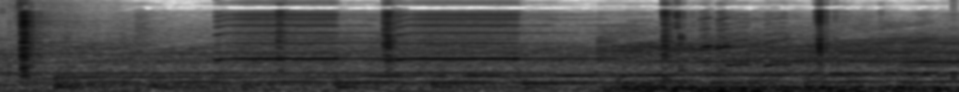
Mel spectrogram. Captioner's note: beeping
